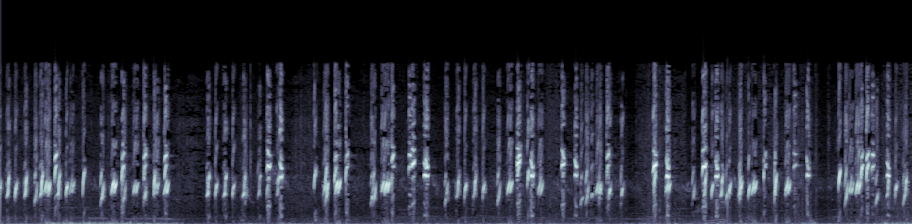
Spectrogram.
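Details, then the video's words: European goldfinch female in batbata twitter, aimed at getting a silent male singing: repeated runs of rapid high chirps and chatter, each lasting about one to two seconds, split by short silences. "أقوى بتبته حسون تهيج وتهبل الحسون الساكت"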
